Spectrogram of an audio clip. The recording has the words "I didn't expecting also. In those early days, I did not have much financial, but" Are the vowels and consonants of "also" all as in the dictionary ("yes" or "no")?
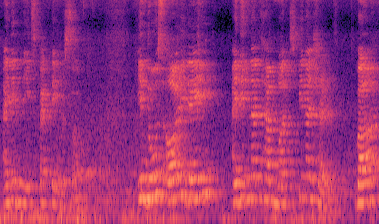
no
